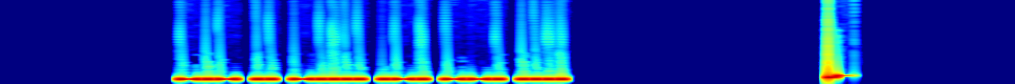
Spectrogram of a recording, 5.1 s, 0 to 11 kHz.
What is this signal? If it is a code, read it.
Morse code, heard as a keyed tone, about 35 wpm, 700 Hz. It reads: KI6RGH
